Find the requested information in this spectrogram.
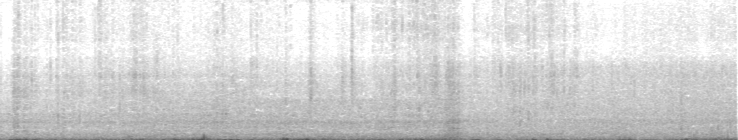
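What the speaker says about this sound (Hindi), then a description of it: "कोसी रिवर पे हवा चल रही बहुत तेज" Strong wind sweeps over the Kosi River, giving a steady, low, fairly faint rush of wind noise with gusty buffeting on the microphone and no talking.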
